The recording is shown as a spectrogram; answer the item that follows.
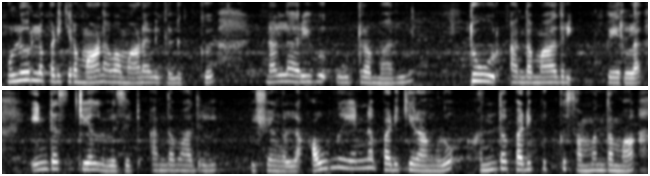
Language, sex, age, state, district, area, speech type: Tamil, female, 18-30, Tamil Nadu, Mayiladuthurai, rural, spontaneous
